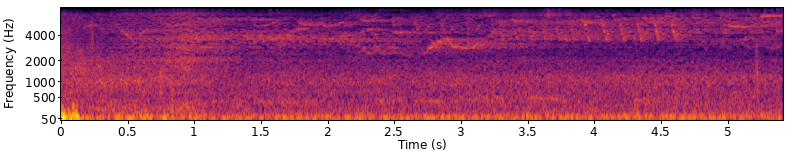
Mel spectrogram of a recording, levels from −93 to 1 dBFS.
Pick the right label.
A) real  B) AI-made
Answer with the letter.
B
